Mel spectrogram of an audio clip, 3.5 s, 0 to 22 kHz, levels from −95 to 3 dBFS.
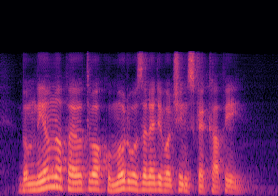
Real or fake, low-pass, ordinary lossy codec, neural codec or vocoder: fake; 7.2 kHz; none; codec, 16 kHz, 0.2 kbps, FocalCodec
